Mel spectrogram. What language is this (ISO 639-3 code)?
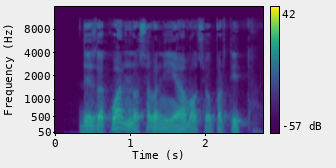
cat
